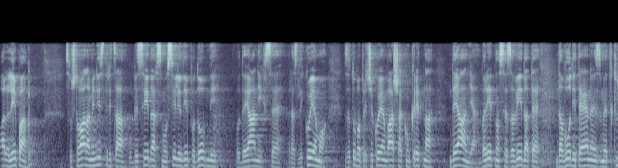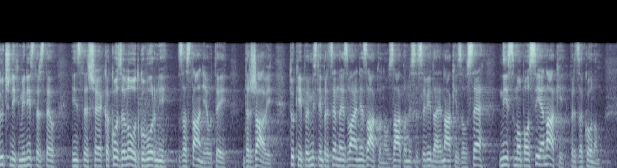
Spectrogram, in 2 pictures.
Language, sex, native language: Slovenian, male, Slovenian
